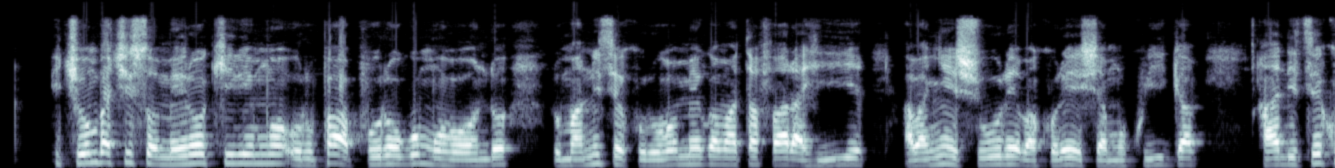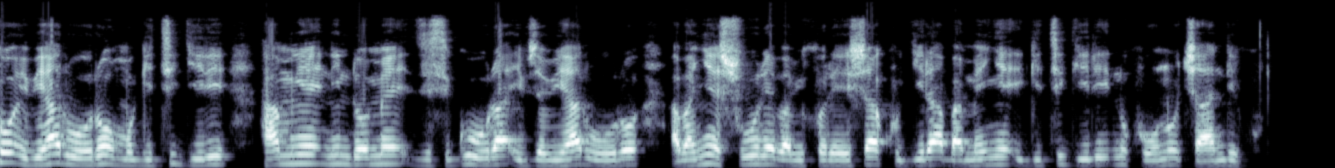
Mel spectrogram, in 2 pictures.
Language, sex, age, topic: Rundi, male, 25-35, education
